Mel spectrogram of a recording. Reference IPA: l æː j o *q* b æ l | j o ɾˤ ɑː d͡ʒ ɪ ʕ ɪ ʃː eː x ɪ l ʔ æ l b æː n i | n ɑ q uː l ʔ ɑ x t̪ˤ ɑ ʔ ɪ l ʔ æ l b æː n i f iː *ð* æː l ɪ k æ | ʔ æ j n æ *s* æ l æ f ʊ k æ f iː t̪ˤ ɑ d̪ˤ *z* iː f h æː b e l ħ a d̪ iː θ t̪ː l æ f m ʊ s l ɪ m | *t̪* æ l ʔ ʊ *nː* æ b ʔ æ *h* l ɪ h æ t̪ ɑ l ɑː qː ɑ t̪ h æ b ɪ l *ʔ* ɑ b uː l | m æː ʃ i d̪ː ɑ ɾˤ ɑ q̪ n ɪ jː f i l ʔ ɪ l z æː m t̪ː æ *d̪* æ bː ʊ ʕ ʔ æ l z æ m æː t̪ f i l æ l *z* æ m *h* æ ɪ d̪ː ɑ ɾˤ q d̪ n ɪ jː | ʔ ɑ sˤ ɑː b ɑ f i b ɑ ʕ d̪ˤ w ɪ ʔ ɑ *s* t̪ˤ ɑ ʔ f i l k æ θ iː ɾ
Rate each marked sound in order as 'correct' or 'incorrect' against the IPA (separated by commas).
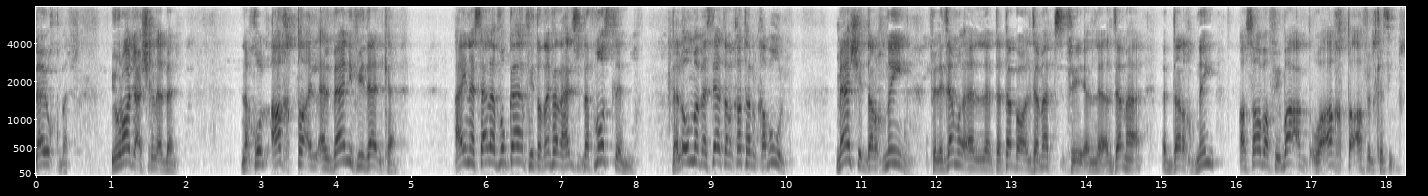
correct, correct, correct, incorrect, incorrect, incorrect, incorrect, incorrect, incorrect, correct, correct, incorrect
